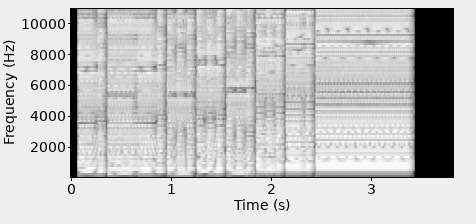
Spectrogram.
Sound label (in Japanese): グランプリ・ゴール・ミュージック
